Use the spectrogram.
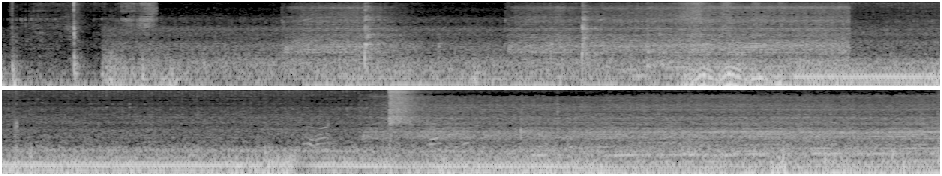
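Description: An udon food truck's engine idles at an outdoor market, then settles into a steadier, louder hum as it pulls away, with people talking over it throughout.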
